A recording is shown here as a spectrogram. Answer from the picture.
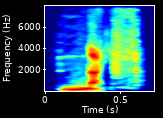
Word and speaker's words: knife: The K is silent. You just say knife.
